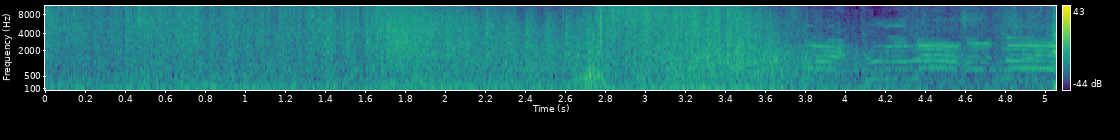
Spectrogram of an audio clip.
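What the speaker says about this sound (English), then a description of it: "there you got artillery fire here on the advancing American troops" Artillery fire rumbles through a Company of Heroes 3 battle, with shells landing on advancing American troops in a dense wash of booms and a sharper blast midway, heard under ongoing commentary.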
